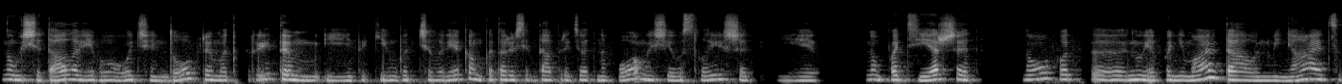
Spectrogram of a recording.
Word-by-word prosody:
ну, 225 -2 0
считала 210 +2 +3
его 190 -2 0
очень 200 -3 -1
добрым, 215 +1 0
открытым 210 -1 +1
и 180 -1 -3
таким 195 +1 -4
вот 205 0 -3
человеком, 210 +4 0
который 210 -1 0
всегда 205 0 -2
придёт 200 0 -4
на 190 0 0
помощь 210 +2 -1
и 185 - 0
услышит, 195 +2 -1 0.2
и, 180 0 -5 0.4
ну, 220 -1 -2
поддержит. 210 +1 +2 0.5
Но 250 +5 -2
вот, 225 -1 -1 0.2
э, 200 -1 0
ну, 215 +1 +6
я 190 -2 +3
понимаю, 205 +10 +2
да, 200 -2 +3
он 180 0 +1
меняется, 215 +6 0
205 Hz, 130 wpm, -25 LUFS, 190-220 Hz, 0.5 s, ну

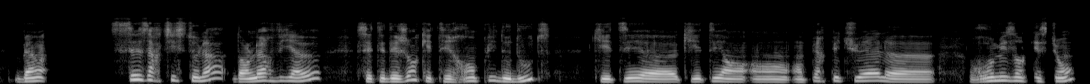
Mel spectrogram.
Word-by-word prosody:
Ben, 150 +5 +3 0.6
ces 215 -1 0
artistes 190 -2 -4
là 195 - +1
dans 130 0 +3
leur 165 +4 +4
vie 165 +1 -3
à 155 +2 +4
eux, 265 +8 -1 0.3
c'était 140 +1 -1
des 135 0 +4
gens 205 +8 0
qui 150 - -7
étaient 130 -2 -3
remplis 160 +8 -3
de 140 -3 +5
doutes, 155 - -1 0.4
qui 260 - -1
étaient, 150 - +2
heu, 125 -2 +4
qui 265 - -4
étaient 150 - 0
en 130 - +4 0.2
en 120 -2 -2
en 115 -1 -2
perpétuelle, 165 +4 -1
heu, 120 -2 +1 0.4
remise 165 +9 0
en 165 - +1
question. 155 - -2
150 Hz, 165 wpm, -22 LUFS, 130-175 Hz, 0.6 s, de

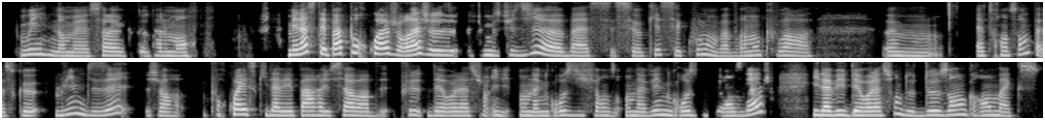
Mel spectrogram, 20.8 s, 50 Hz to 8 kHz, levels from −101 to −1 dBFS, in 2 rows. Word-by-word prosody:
Oui. 265 +3 0
Non 205 -5 -2
mais 180 -1 -3
ça, 205 +1 0 0.2
totalement. 195 -1 -3 1.0
Mais 245 +1 +6
là 330 - +11
c'était 375 -8 +3
pas 275 +4 +8
pourquoi 310 -3 +5
genre 220 -6 +2
là 245 +5 +10
je 265 -5 -1 0.2
je 225 - 0 0.3
je - - 0
me 230 - +1
suis 220 +2 -7
dit: 230 +10 -6
«Heu, 230 -11 +4
bah, 190 -1 -1
c'est 195 - -15
c'est 200 +1 -6
OK, 190 +6 -8
c'est 220 -4 -6
cool, 260 +4 -6
on 235 - -2
va 180 -1 -5
vraiment 200 +5 -4
pouvoir, 205 -4 -4 0.8
heu, - - -4
hem, 190 -3 -5
tss, - - -9 0.2
être 205 +1 -5
ensemble» 260 +10 -3
parce 190 - -4
que 210 - -2
lui 230 +6 -3
il 305 -2 0
me - - +1
disait 240 +9 -3 0.2
genre 200 -3 -5 0.3
pourquoi 260 +3 +3
est-ce 265 0 -1
qu'il 225 -2 -4
avait 210 -1 +3
pas 215 +1 +3
réussi 210 +1 -2
à 215 - +6
avoir 200 -1 +2
des 195 +4 -13
plus 235 -4 -4
des 205 +1 -1
relations, 205 0 -2
il 210 -2 -4
on 205 0 0
a 195 - +1
une 200 - -2
grosse 215 +3 -2
différence 210 -2 -6
on 200 0 -1
avait 200 +3 -2
une 240 -1 +1
grosse 215 0 0
différence 195 -2 -4
d'âge. 315 - +4 0.5
Il 230 -1 +3
avait 225 +1 +6
eu - - -2
des 220 +2 +5
relations 215 +6 +2
de 225 -7 -1
2 220 +3 0
ans 245 +2 +2
grand 215 -2 -2
max. 195 -3 -3
210 Hz, 215 wpm, -23 LUFS, 200-235 Hz, 1.0 s, là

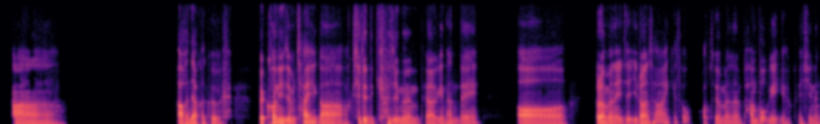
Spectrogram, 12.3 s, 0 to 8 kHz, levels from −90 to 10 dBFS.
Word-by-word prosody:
아. 90 -3 0 1.7
아 90 - +6
근데 90 -1 +2
약간 85 +1 0
그 80 -3 -4 0.6
메커니즘 110 +1 +4
차이가 95 - +2
확실히 - - 0
느껴지는 90 -7 -3
대화이긴 80 0 -3
한데 90 -9 -5 0.5
어 80 -2 +2 0.4
그러면은 120 -4 +4
이제 85 0 -4
이런 120 +10 +1
상황이 145 0 -4
계속 145 +5 -13
어떻게 110 - -8
보면은 95 -3 -7
반복이 115 - -3
계속되시는 85 -3 -12
90 Hz, 270 characters per minute, -23 LUFS, 80-110 Hz, 1.7 s, 아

